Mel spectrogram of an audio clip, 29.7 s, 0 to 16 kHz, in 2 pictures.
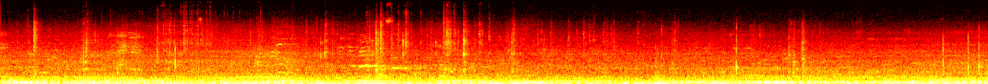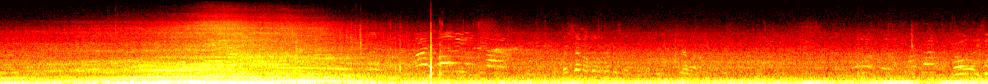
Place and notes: Kapetan Foufa, Ptolemaida, Greece - Parking spot
Αποκεντρωμένη Διοίκηση Ηπείρου - Δυτικής Μακεδονίας, Ελλάς, March 2022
